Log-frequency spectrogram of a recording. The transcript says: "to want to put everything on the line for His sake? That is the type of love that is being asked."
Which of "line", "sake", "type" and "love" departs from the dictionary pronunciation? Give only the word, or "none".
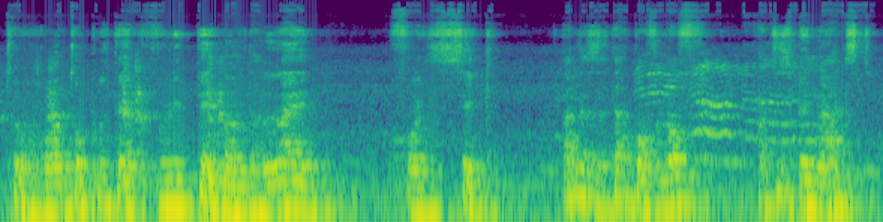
love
